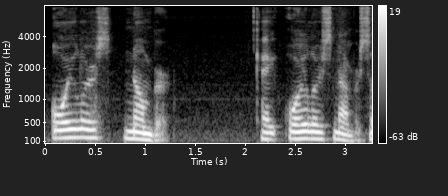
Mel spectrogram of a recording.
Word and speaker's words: Euler: So E is called Eulers number. Okay, Eulers number. So it's pronounced Euler, not Euler, Euler.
